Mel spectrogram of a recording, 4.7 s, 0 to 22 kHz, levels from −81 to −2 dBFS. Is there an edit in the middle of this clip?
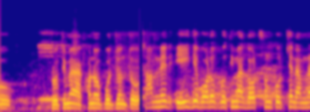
yes; 1 cut; at 2.2 s

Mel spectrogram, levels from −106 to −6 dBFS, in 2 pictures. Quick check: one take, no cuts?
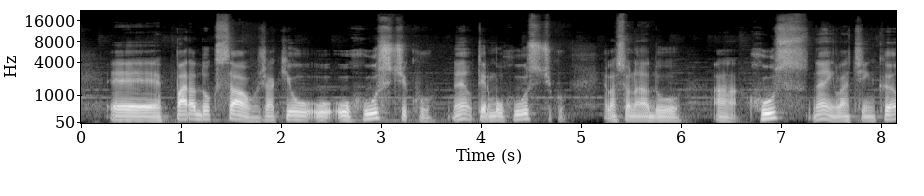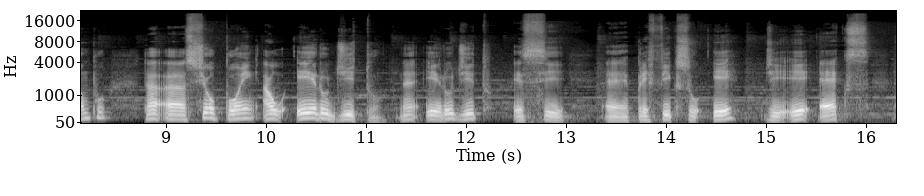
no; 1 cut; at 12.5 s

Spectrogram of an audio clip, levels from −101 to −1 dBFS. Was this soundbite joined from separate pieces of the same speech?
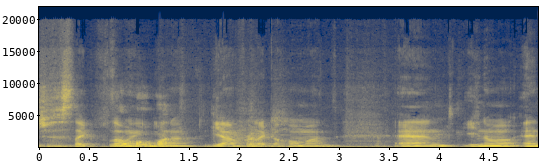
no; 0 cuts

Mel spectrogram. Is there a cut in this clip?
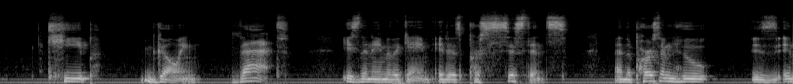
yes; 1 cut; at 2.3 s

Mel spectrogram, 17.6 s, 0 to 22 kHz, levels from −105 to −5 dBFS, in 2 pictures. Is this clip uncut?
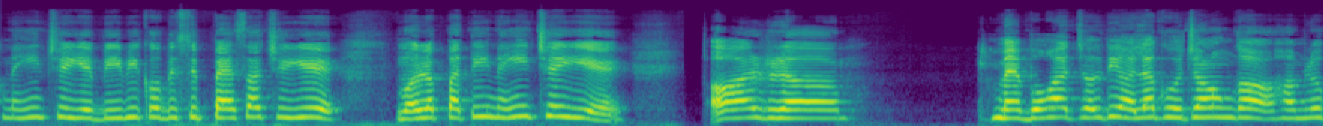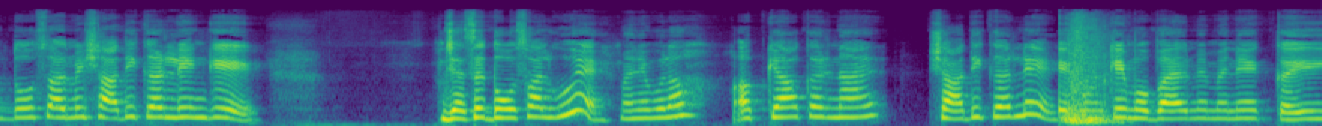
no; 1 cut; at 15.9 s

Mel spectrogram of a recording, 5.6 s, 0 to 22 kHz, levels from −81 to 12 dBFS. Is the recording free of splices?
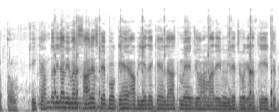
no; 1 cut; at 0.9 s

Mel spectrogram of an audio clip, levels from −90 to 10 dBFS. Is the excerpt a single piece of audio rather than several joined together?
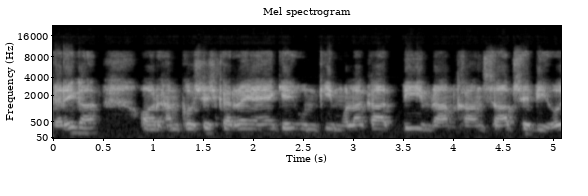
yes; 0 cuts

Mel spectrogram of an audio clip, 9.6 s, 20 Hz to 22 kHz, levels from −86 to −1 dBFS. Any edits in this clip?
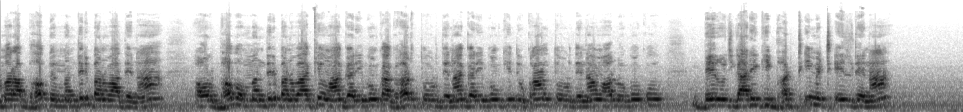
no; 0 cuts

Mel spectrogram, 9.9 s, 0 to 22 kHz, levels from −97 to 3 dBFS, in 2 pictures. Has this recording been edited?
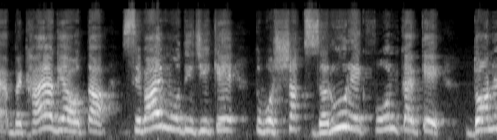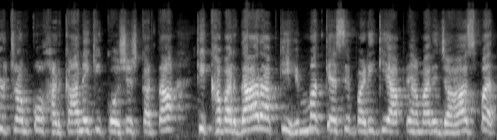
no; 0 cuts

